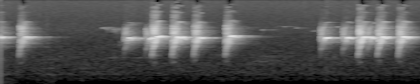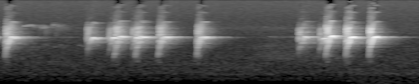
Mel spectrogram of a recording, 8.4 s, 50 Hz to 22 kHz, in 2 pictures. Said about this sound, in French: Pour cet épisode exceptionnel, rencontre à 1500 mètres d'altitude sur la montagne du Puy, le 19 février, avec les oiseaux chanteurs du moment. Les premiers cris sont ceux de pinsons des arbres qui s'éveillent.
